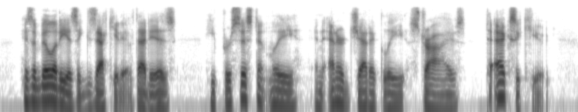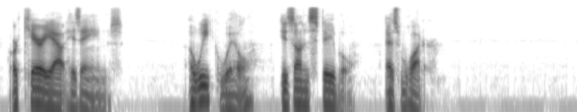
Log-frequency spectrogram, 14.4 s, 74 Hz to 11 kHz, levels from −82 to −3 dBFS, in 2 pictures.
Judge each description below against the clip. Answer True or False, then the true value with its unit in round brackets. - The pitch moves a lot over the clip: False (3.3 semitones)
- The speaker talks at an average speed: False (105 wpm)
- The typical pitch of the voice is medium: False (90 Hz)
